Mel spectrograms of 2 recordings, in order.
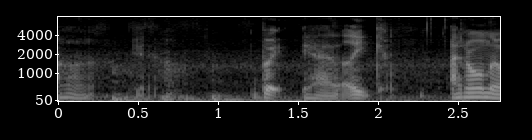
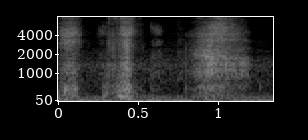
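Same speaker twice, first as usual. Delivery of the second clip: breathy, voiceless burst of laughter; helpless laugh that breaks up the reading; real laugh; 5 dB quieter than usual. Real, not acted. Reader cracking up at a sad coming-out line, real laughter.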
